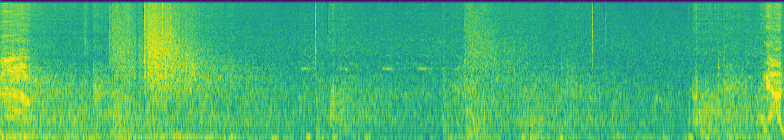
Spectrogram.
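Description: Artillery barrage in the Cold War strategy game World in Conflict: Soviet Assault, heavy booming shots and rumbling impacts repeating every second or two, with radio chatter voices mixed in.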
